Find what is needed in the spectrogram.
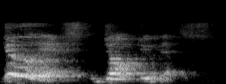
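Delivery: high-pitched emphatic command, each order set apart; example command. Shown as a demonstration. Lecturer giving examples of imperative statements, commanding. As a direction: issue two curt example orders. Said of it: "It's a command".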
